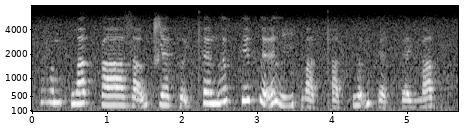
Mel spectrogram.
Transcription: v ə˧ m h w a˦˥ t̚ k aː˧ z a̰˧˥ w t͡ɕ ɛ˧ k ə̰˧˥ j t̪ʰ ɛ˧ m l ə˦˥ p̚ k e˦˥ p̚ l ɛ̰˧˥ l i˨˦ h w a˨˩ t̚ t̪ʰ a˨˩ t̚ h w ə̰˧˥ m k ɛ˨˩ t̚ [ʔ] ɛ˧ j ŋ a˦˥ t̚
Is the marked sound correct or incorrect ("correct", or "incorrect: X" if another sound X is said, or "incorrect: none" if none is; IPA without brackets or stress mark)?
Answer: incorrect: k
